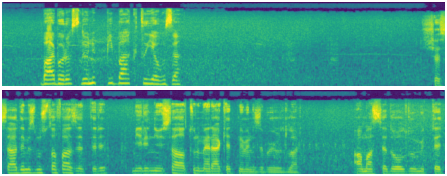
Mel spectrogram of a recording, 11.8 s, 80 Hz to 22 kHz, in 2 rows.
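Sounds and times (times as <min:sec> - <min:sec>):
sea waves heard from a ship's deck: 0:00.0 - 0:11.8
speech: 0:00.5 - 0:02.5, 0:05.8 - 0:10.0, 0:10.6 - 0:11.8.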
